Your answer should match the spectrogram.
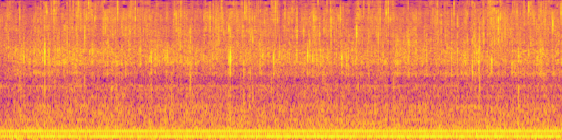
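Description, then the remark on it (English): Steady, crackling sizzle of food frying in a pan, continuous for a few seconds, with a low constant hum underneath and no one talking. “Listen to the sizzle.”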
